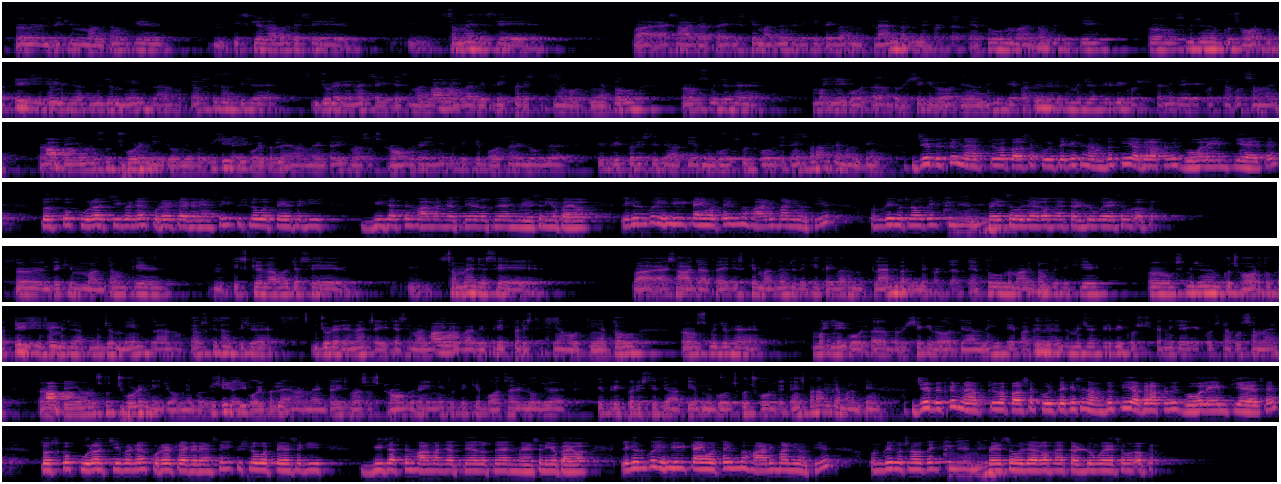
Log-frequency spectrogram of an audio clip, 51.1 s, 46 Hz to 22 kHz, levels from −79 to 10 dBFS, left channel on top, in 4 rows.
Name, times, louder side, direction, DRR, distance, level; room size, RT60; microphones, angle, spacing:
voice 1, 0.1-1.6 2.1-3.6 4.0-5.4 6.3-11.0 11.4-19.3 19.5-20.4 20.9-25.5 25.9-31.2 31.5-34.3 47.7-48.2, right 2 dB, 70° right, 9 dB, 0.9 m, -39 dB
voice 2, 12.9-13.3 17.0-17.3 21.1-21.2 23.1-23.4 26.0-26.3 27.7-28.0 28.3-28.4 34.6-38.3 38.7-41.5 41.9-44.2 44.5-46.6 47.0-47.8 48.2-49.8, right 4 dB, 30° right, 8 dB, 0.3 m, -30 dB
11.5 x 4.7 x 2.5 m, 0.82 s
head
